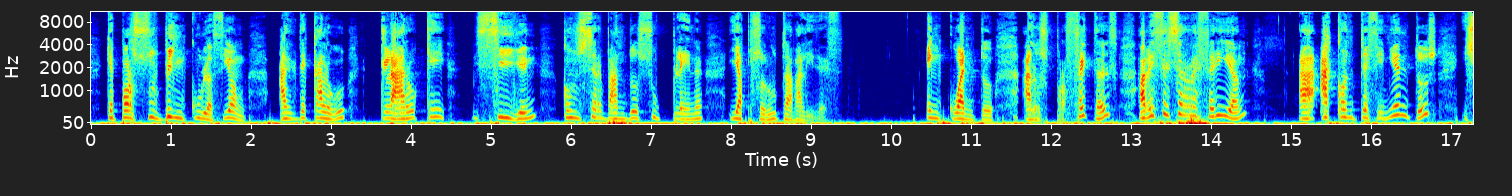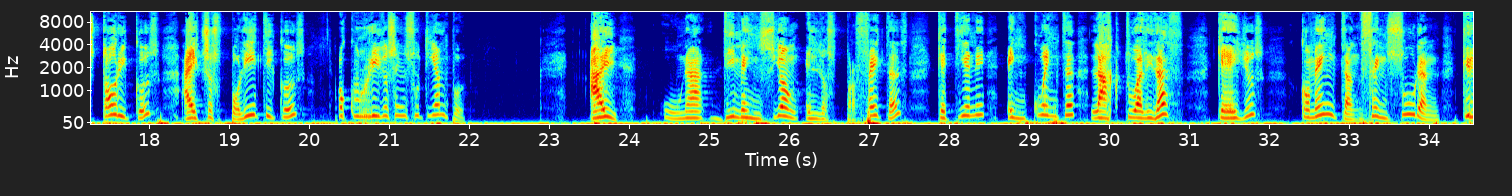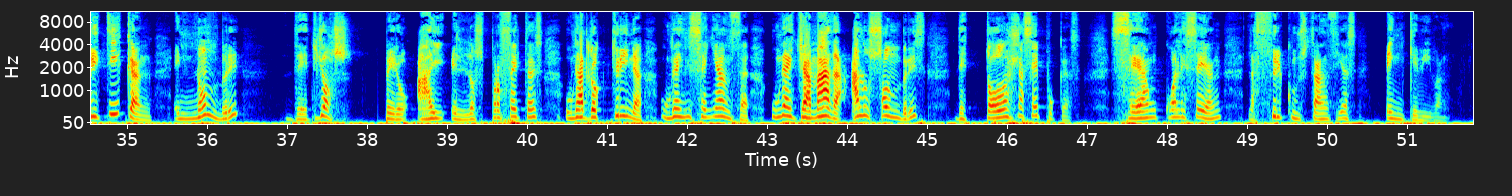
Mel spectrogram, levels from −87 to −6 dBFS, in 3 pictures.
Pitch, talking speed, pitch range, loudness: 200 Hz, 95 wpm, 170-240 Hz, -21 LUFS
